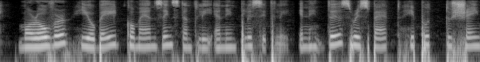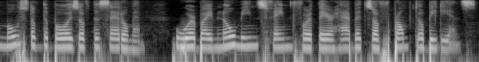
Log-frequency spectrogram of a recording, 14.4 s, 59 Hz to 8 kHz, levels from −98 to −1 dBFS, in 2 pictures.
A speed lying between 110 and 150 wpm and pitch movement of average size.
No: average, 140 wpm; narrow, 2.0 semitones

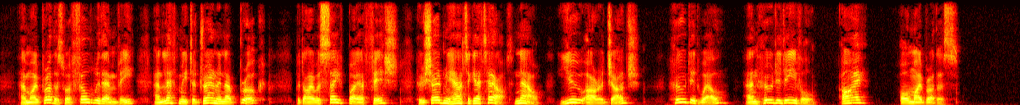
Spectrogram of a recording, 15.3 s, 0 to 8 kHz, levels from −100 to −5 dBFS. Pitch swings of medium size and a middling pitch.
No: wide, 7.1 semitones; medium, 175 Hz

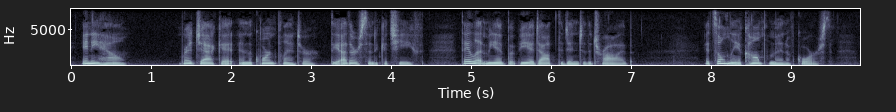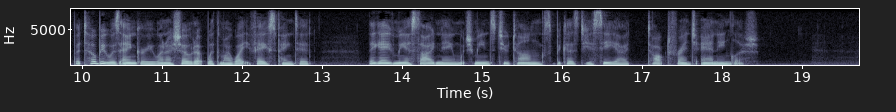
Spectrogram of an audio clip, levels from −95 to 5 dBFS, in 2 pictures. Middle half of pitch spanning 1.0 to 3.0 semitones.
Yes: narrow, 2.5 semitones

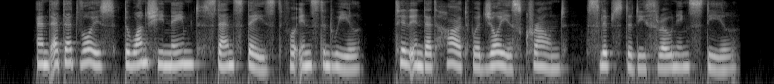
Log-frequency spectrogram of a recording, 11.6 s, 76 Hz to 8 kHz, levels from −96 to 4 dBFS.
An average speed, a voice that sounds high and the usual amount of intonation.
No: slow, 130 wpm; high, 210 Hz; average, 3.0 semitones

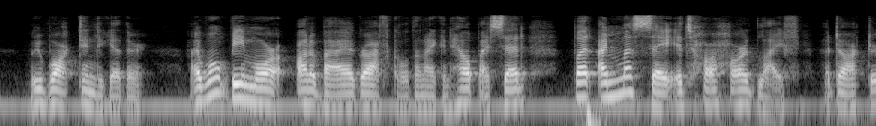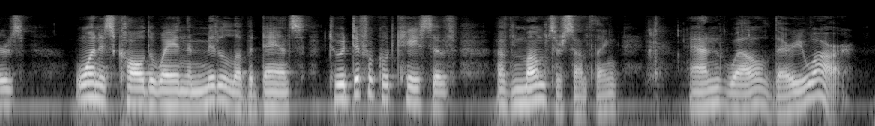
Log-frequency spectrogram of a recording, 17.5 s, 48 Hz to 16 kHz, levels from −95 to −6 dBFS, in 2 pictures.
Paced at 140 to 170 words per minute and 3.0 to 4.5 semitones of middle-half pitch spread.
Yes: average, 165 wpm; average, 3.5 semitones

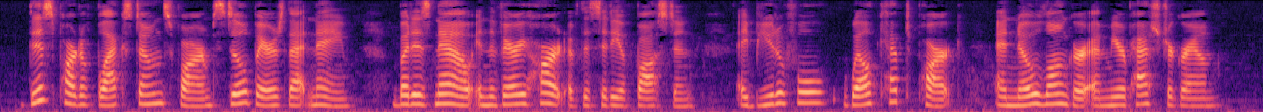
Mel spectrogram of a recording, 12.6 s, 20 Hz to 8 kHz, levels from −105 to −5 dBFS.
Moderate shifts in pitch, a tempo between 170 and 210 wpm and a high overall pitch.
No: average, 3.3 semitones; average, 160 wpm; high, 225 Hz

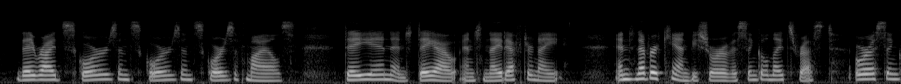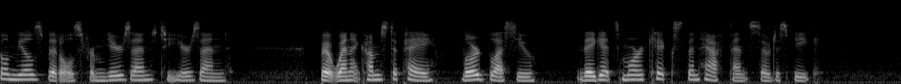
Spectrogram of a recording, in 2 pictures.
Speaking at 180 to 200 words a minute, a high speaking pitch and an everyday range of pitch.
Yes: average, 190 wpm; high, 205 Hz; average, 3.7 semitones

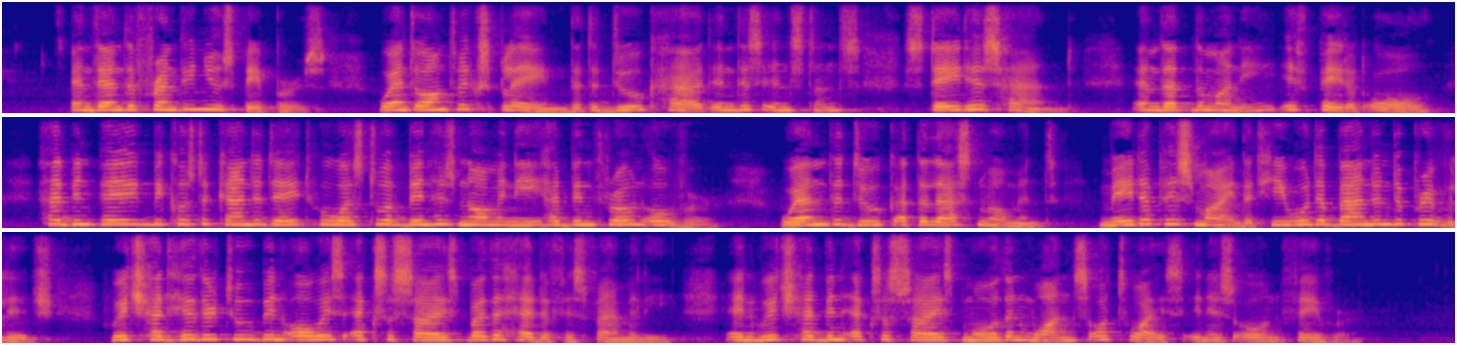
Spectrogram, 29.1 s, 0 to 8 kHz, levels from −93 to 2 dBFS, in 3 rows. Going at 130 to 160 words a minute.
No: average, 180 wpm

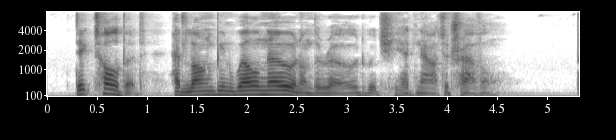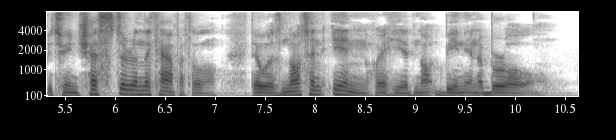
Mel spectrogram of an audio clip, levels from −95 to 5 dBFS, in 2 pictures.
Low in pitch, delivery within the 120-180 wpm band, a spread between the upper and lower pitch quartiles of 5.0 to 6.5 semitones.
No: low, 110 Hz; average, 190 wpm; wide, 5.4 semitones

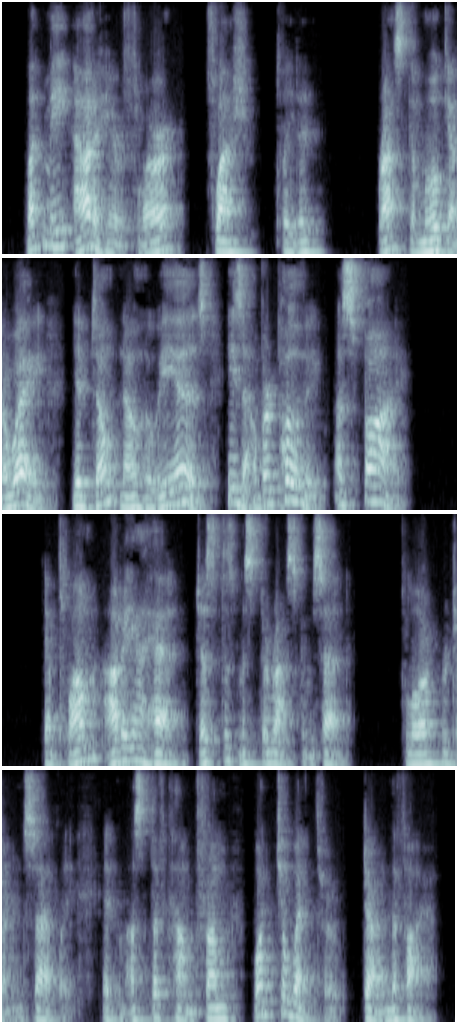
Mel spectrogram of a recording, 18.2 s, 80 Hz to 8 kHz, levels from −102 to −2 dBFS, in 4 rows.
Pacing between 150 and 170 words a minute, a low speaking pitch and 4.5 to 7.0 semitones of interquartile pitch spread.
Yes: average, 160 wpm; low, 125 Hz; average, 4.9 semitones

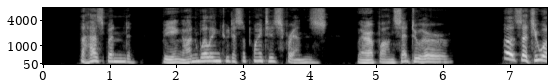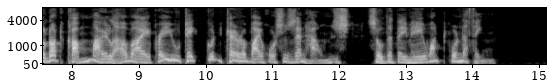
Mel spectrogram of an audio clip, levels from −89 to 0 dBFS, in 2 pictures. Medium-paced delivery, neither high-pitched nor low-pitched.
Yes: average, 145 wpm; medium, 155 Hz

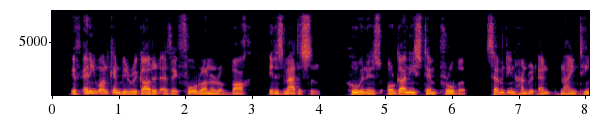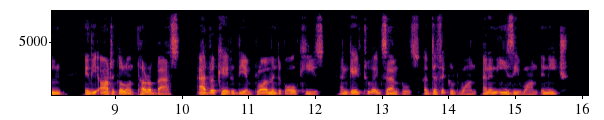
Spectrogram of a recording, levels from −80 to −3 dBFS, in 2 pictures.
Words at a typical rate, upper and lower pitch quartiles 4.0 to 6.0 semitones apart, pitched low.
Yes: average, 165 wpm; average, 4.6 semitones; low, 105 Hz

